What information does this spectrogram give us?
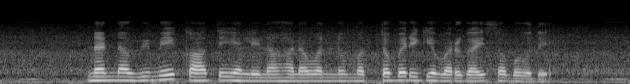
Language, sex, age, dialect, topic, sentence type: Kannada, male, 18-24, Mysore Kannada, banking, question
